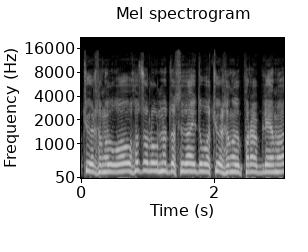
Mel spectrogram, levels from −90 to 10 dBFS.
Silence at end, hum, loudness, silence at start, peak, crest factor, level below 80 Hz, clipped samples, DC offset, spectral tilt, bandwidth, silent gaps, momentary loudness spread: 0 s; none; -17 LUFS; 0.05 s; -6 dBFS; 10 dB; -54 dBFS; under 0.1%; under 0.1%; -6 dB/octave; 12 kHz; none; 2 LU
